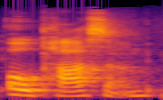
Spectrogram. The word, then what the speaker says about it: opossum: Because you don't pronounce it opossum. – There's two different animals. – I'm talking about the possum that starts with an O. – Opossum. You pronounce the O.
